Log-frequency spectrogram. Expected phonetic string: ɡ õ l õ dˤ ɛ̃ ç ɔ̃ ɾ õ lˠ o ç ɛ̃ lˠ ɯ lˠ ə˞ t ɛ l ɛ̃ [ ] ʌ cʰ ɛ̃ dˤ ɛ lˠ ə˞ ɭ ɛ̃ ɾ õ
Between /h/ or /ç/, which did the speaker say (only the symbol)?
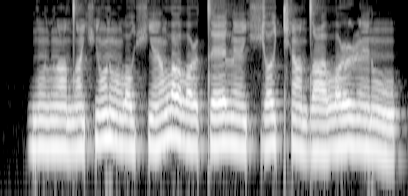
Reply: ç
